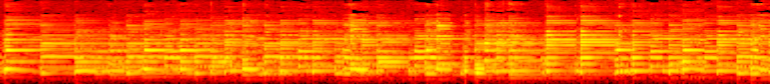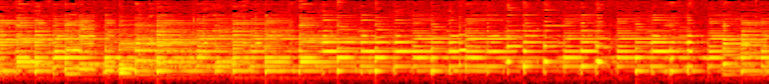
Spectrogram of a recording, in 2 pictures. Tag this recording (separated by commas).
playing banjo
